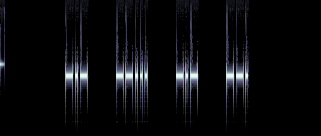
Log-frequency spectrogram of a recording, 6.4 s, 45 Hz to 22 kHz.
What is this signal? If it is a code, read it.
Morse code, heard as a keyed tone, about 25 wpm, spaced as for 12 wpm, 700 Hz. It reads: K7KG
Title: USA Call Signs - 4 Characters - 4x Character Spacing - 25wpm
